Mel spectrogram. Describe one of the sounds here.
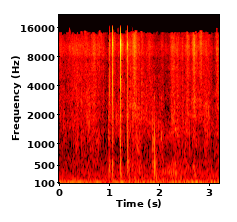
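Small metal parts click softly in a man's hands.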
